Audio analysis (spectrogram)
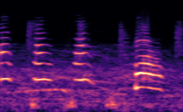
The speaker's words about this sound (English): At ease, it's just a random seagull. My apologies. A very lovely seagull.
